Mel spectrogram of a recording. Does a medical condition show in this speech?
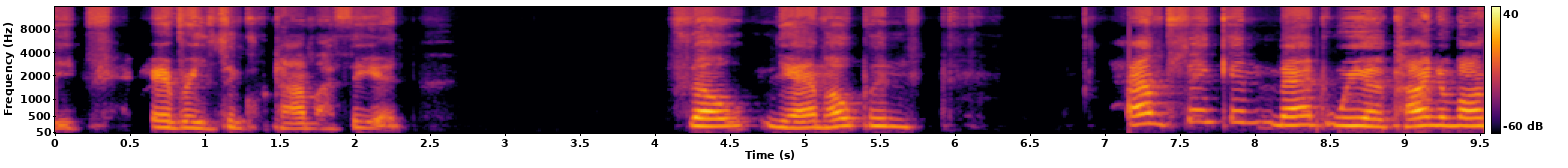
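Yes: cerebral palsy.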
